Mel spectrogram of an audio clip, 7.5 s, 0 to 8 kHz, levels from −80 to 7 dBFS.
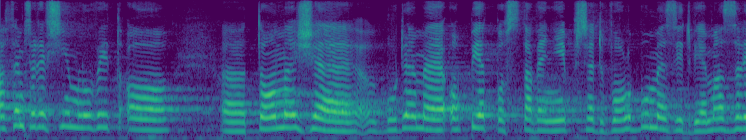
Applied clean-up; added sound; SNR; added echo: none; none; none; none.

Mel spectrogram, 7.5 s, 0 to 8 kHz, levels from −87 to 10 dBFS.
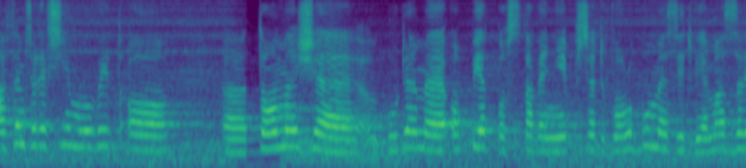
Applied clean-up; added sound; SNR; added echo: none; Fire; 15 dB; none.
